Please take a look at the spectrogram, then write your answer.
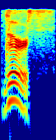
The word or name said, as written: girth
